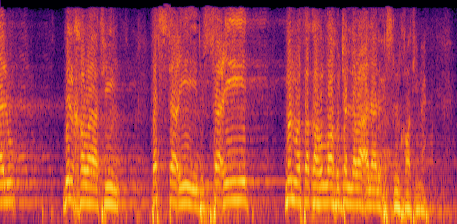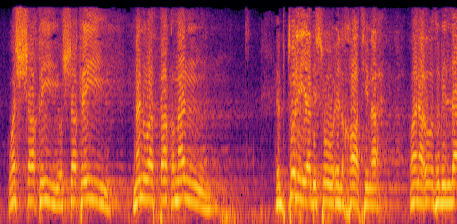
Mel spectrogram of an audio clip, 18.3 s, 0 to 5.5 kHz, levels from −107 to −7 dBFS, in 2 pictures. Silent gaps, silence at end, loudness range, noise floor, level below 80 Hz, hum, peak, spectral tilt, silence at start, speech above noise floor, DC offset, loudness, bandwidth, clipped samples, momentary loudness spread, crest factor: none; 0 s; 2 LU; -45 dBFS; -36 dBFS; none; -8 dBFS; -8 dB/octave; 0 s; 24 dB; under 0.1%; -21 LUFS; 5.4 kHz; under 0.1%; 16 LU; 14 dB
